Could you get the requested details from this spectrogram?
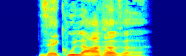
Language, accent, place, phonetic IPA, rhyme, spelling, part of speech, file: German, Germany, Berlin, [zɛkuˈlaːʁəʁə], -aːʁəʁə, säkularere, adjective, De-säkularere.ogg
- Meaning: inflection of säkular: 1. strong/mixed nominative/accusative feminine singular comparative degree 2. strong nominative/accusative plural comparative degree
